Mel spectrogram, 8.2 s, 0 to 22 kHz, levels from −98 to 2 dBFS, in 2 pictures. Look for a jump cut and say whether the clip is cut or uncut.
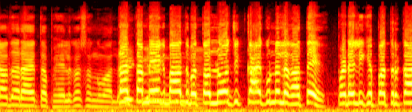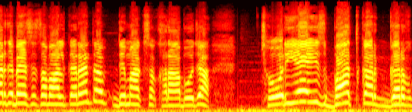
cut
